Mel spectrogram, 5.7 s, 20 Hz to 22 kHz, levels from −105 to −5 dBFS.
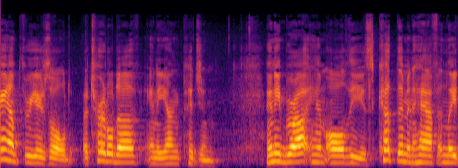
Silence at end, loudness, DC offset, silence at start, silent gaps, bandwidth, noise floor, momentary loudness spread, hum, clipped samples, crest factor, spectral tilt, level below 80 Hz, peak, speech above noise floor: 0 s; -23 LUFS; under 0.1%; 0 s; none; 13.5 kHz; -51 dBFS; 14 LU; none; under 0.1%; 18 dB; -5.5 dB/octave; -80 dBFS; -4 dBFS; 29 dB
